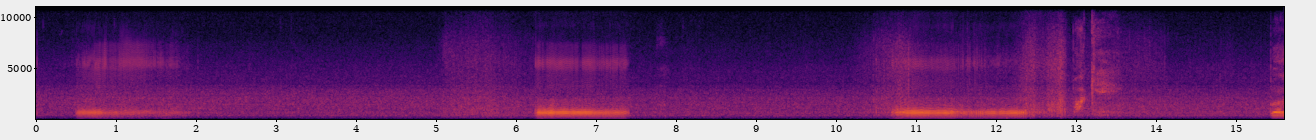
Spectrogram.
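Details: A sleeping Chihuahua snoring: three rattling, snorting snore breaths, each about a second long, separated by quiet breathing.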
